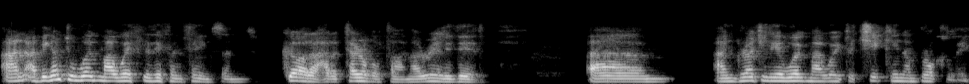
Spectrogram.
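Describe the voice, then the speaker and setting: A man's fairly high, dark, mellow voice at a moderate pace with ordinary pitch variation. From Spain. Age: 70s. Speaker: podcast host. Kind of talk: casual interview chat. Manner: hesitant, many fillers.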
